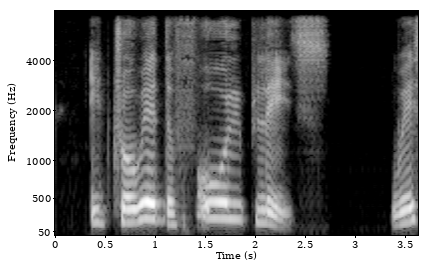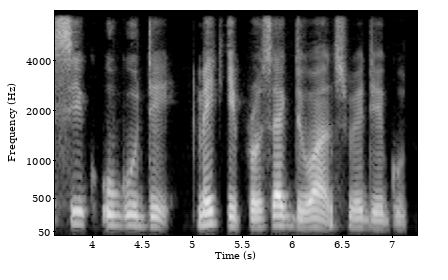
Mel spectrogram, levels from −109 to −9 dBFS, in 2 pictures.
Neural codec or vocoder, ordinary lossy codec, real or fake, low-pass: codec, 16 kHz, 0.9 kbps, LongCat-Audio-Codec; none; fake; 7.2 kHz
